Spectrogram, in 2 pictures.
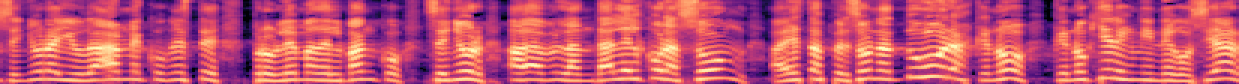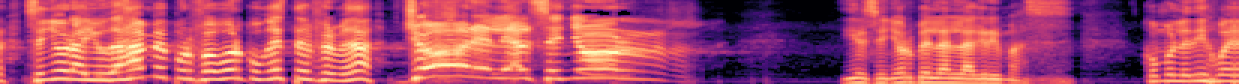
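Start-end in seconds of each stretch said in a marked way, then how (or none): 0.0-10.8 loud, raised pleading to God; high-pitched, forceful supplication; fervent prayer. Shown as a demonstration. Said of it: "más fervor le tenemos que meter". 11.0-12.5 long, high preacher's shout; loud, stretched-out urging; fervent exhortation. Real, not acted. Preacher exhorts congregation to cry out.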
